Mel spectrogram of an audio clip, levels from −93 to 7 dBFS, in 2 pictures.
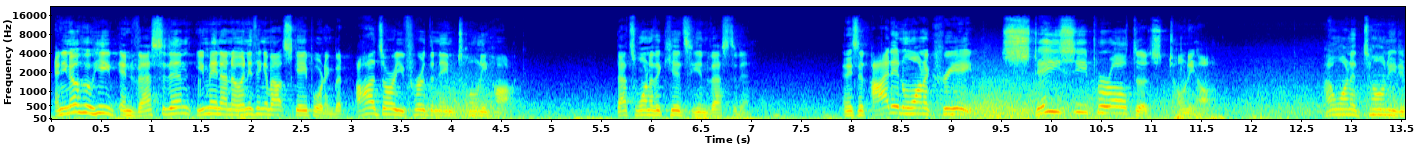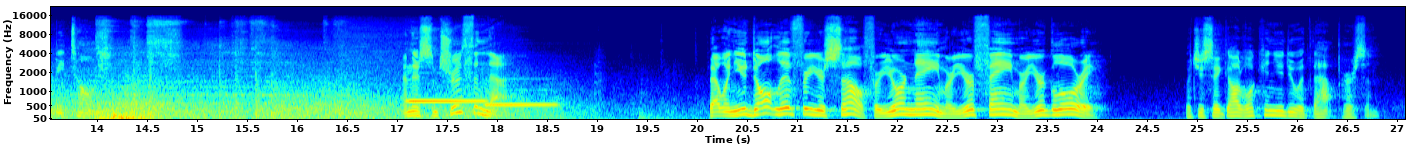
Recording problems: train or aircraft noise; loud; throughout; 8 dB below the speech

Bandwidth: 15.5 kHz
